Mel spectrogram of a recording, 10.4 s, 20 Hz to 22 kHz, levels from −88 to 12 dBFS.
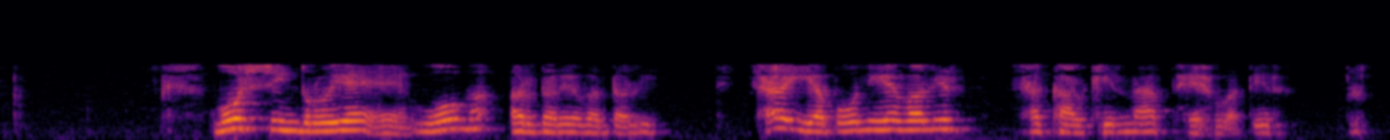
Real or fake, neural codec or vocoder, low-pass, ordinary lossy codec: real; none; 7.2 kHz; AAC, 16 kbps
